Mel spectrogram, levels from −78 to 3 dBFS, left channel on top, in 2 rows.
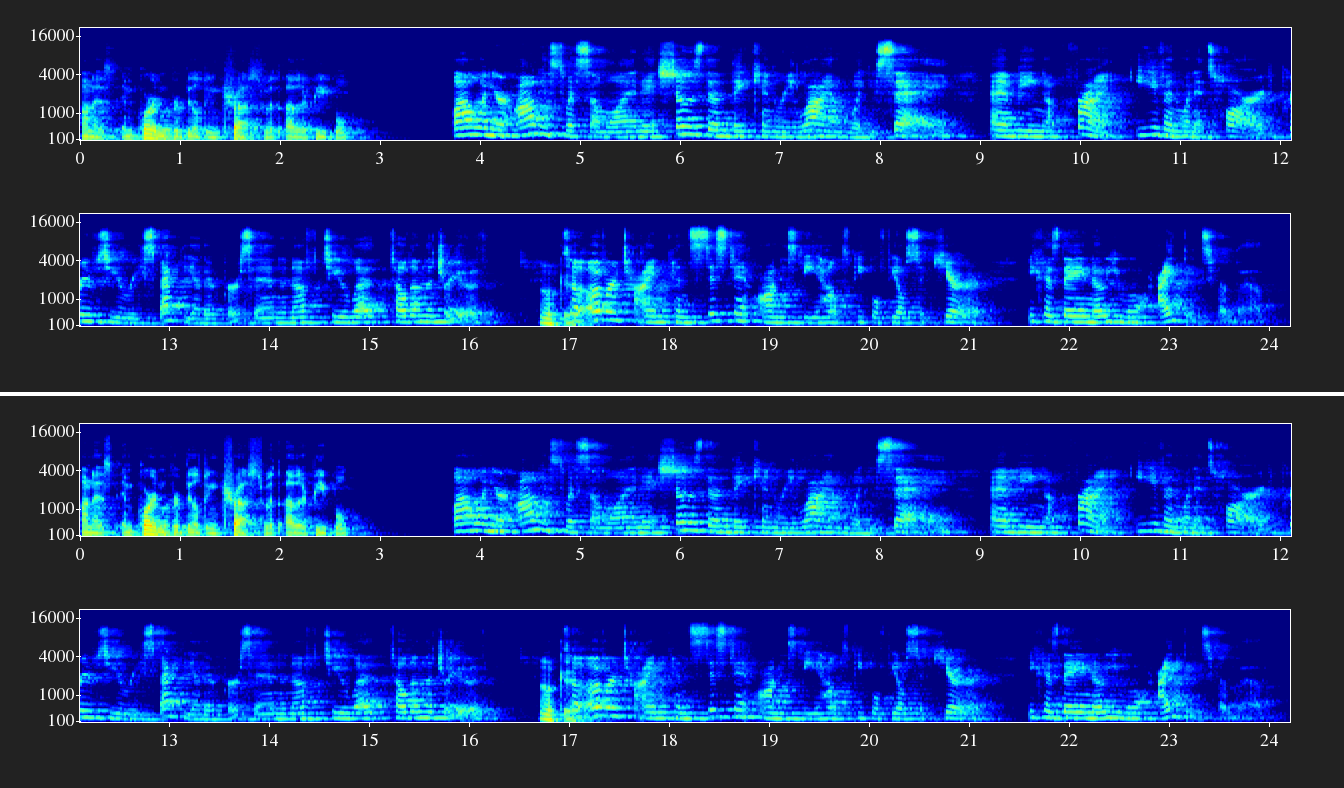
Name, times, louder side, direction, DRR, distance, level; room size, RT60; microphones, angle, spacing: voice 1, 0.0-2.7 16.7-17.0, right 2 dB, 40° right, 9 dB, 1.5 m, -32 dB
voice 2, 3.7-16.1 16.5-23.9, left 3 dB, 25° left, 6 dB, 6.2 m, -38 dB
29.0 x 19.5 x 8.4 m, 0.73 s
head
